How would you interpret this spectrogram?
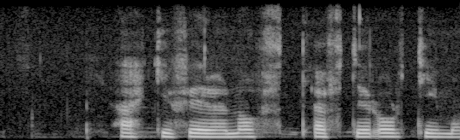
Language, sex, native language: Icelandic, male, Icelandic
